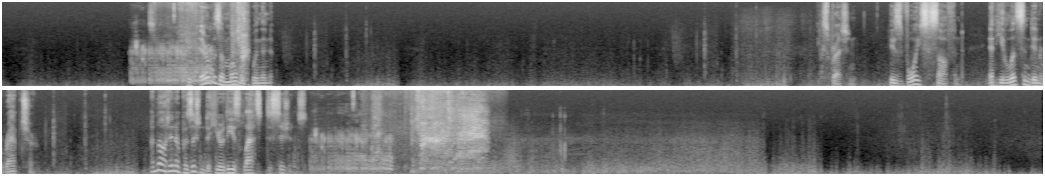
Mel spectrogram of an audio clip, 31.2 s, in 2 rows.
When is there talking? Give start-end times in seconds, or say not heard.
2.2-4.1, 12.3-16.1, 17.9-20.2.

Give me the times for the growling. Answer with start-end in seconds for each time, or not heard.
1.9-3.8, 20.2-23.0.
